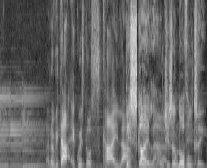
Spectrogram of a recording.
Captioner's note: speaking foreign language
